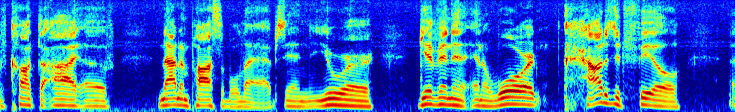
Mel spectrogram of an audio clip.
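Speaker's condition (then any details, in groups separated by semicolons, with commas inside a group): No condition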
